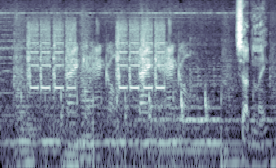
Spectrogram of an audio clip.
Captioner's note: alarm beeping; recorded Voice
